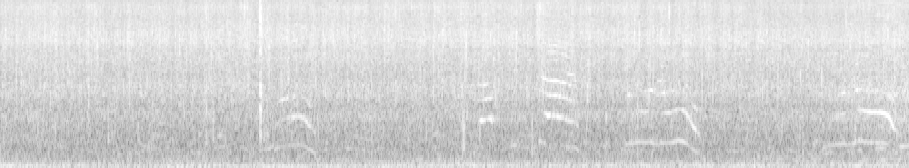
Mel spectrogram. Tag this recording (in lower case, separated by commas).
speech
